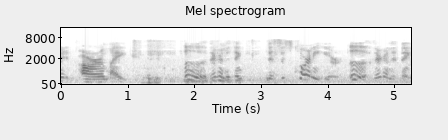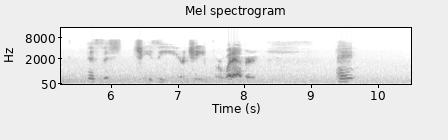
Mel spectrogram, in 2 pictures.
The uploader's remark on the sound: On the road. She is in the car, recording.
